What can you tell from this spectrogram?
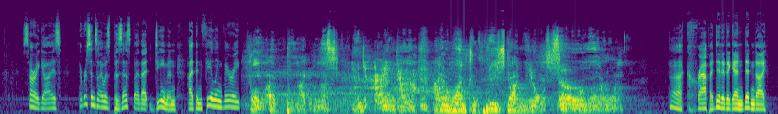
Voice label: Demon Voice Test

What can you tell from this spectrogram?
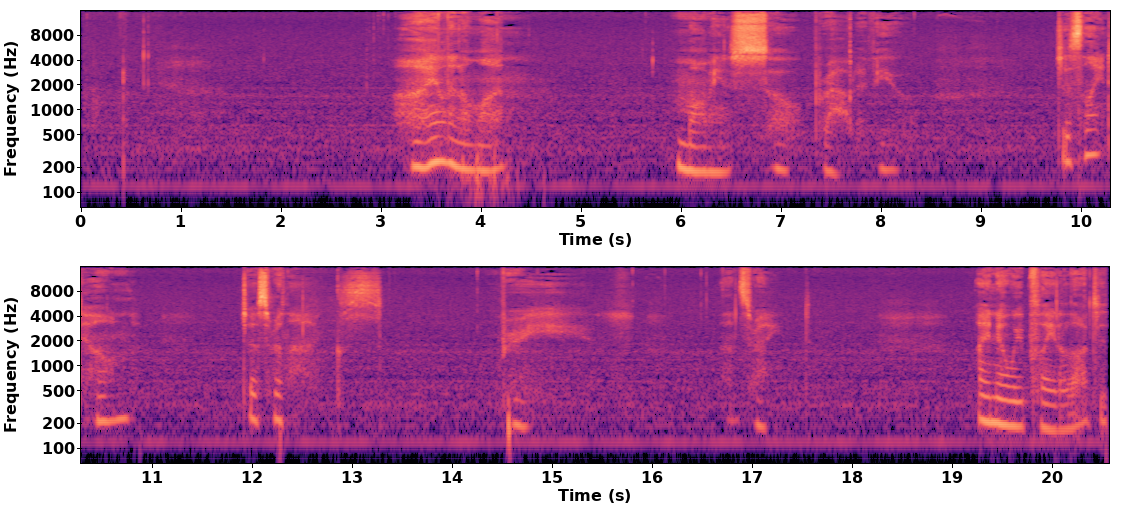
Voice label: [F4M] [whispers][sweet]; aftercare; cuddles; L-bomb; MDlittle boy; pet names; good boy; improv

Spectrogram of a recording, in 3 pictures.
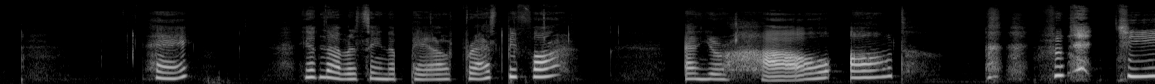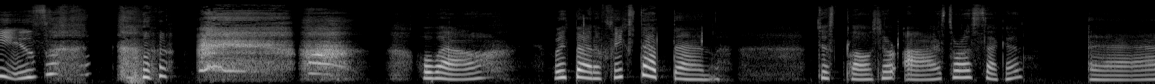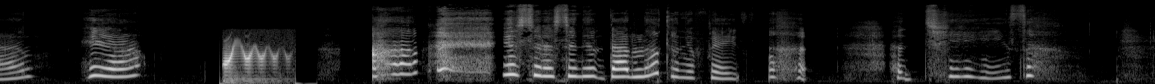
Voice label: Giggles, Stuttering; F4M; BOING!; You Pervert~; Creative Curse Words

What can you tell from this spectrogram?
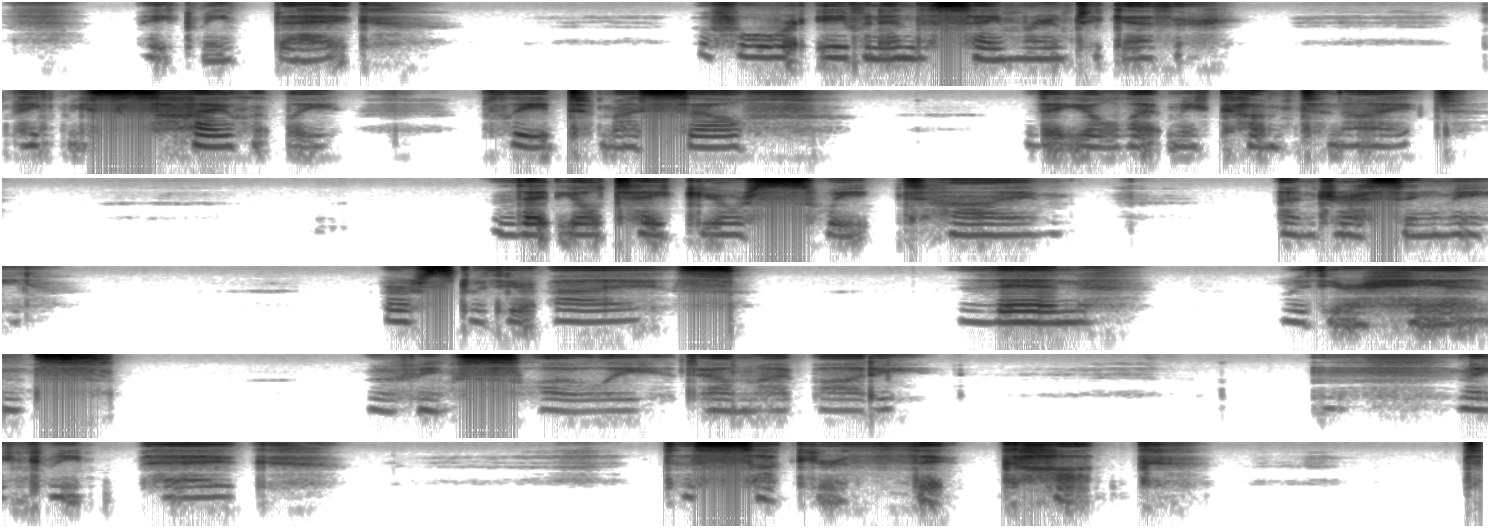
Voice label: F4M, Erotic Poetry, Sensual, Rough; Make Me Beg; Erotic Poetry Fill for usumbrs

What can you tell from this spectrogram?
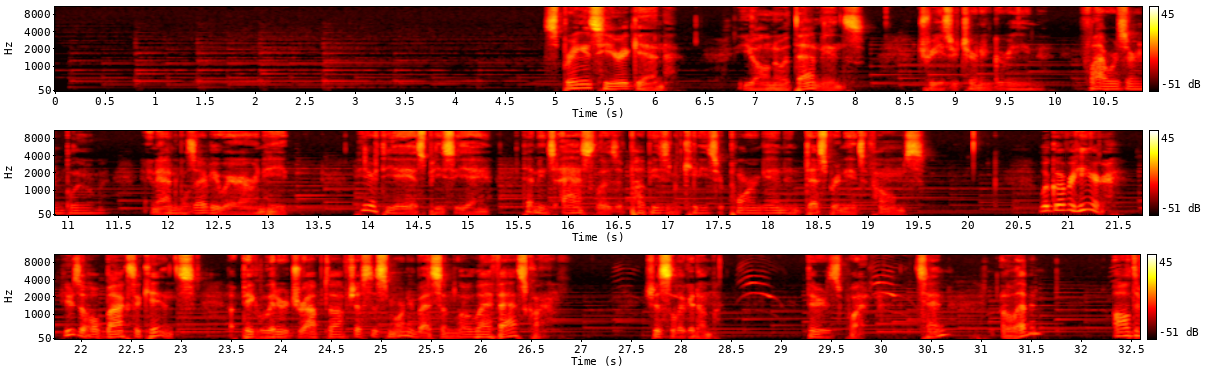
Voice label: commercial; ASPCA commercial (ep1)

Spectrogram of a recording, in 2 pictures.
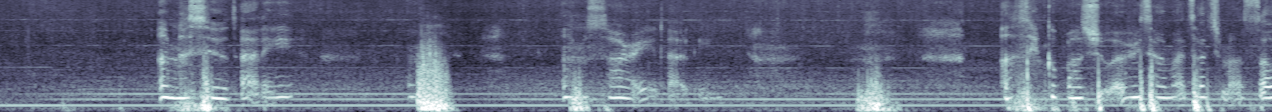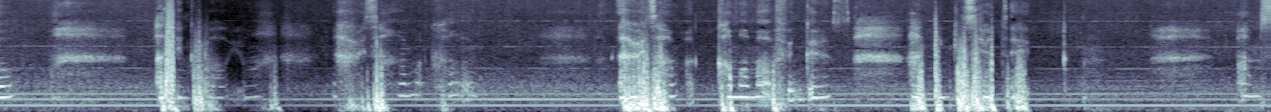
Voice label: Drunk Shower Play; Erotic audio

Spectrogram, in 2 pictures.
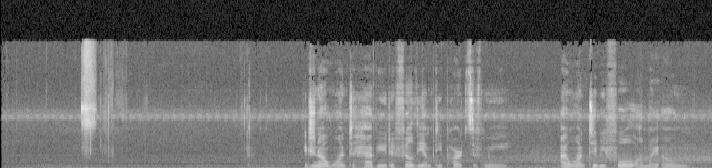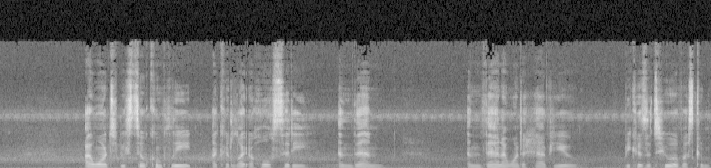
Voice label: poem; rupi kaur

